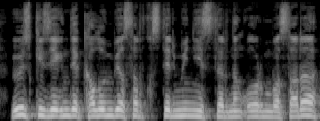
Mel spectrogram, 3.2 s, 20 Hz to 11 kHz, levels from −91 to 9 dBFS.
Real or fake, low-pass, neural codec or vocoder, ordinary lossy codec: real; 9.9 kHz; none; none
